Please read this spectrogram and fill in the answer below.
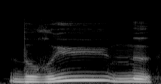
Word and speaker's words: brumeux: Brumeux. Brumeux. Free. Final T not pronounced.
